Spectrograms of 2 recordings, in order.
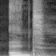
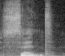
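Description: First: The word begins with a vowel sound. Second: The word begins with an s sound. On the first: "Both the S and the C are silent, and it's really ent" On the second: "It's still scent"

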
